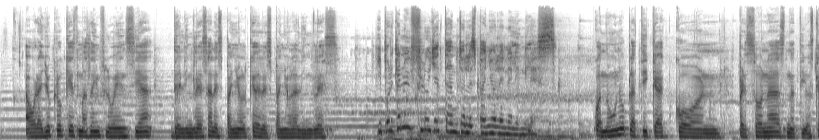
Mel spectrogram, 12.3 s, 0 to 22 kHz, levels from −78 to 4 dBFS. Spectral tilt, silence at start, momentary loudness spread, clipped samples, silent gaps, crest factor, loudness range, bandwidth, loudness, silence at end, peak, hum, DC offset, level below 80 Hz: -5 dB/octave; 0 s; 7 LU; under 0.1%; none; 10 dB; 1 LU; 18 kHz; -14 LUFS; 0 s; -2 dBFS; none; under 0.1%; -34 dBFS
